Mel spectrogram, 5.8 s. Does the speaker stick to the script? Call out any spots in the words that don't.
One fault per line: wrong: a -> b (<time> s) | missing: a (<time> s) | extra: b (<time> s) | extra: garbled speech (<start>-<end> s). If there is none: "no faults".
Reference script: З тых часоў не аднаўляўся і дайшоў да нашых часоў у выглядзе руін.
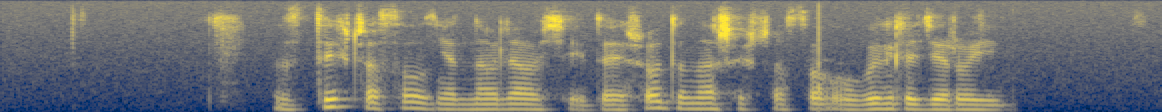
no faults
